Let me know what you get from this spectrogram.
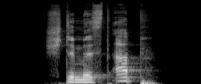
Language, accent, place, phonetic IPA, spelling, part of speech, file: German, Germany, Berlin, [ˌʃtɪməst ˈap], stimmest ab, verb, De-stimmest ab.ogg
- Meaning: second-person singular subjunctive I of abstimmen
